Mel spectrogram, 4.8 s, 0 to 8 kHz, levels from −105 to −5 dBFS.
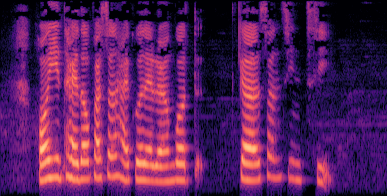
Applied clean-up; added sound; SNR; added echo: none; none; none; none.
